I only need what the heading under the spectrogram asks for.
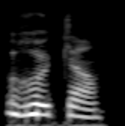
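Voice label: "requin", French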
